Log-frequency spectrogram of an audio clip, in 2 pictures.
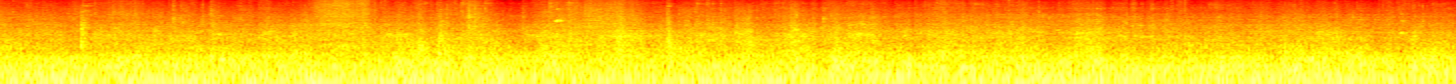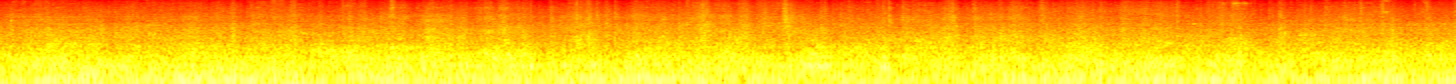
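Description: Freight train of boxcars and tank cars rolling steadily past: a continuous low rumble with many quick clicks and knocks of wheels over the rail joints.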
